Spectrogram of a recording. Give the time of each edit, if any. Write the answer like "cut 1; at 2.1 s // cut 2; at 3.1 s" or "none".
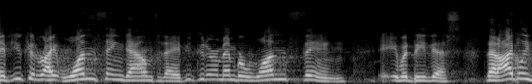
none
